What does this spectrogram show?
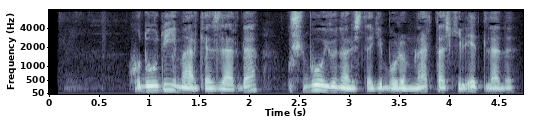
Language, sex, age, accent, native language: Uzbek, male, 18-24, Buxoro, Uzbek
